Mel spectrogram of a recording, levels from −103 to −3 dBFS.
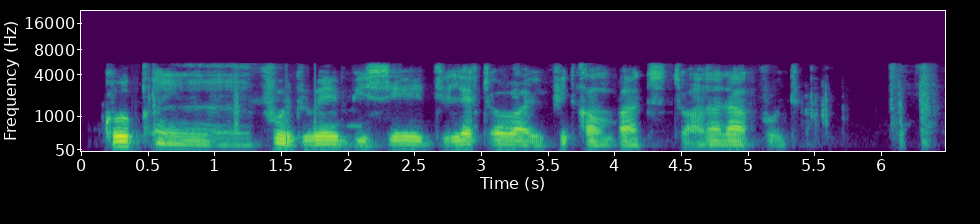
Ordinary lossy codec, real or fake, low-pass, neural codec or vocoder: AAC, 48 kbps; real; 5.4 kHz; none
